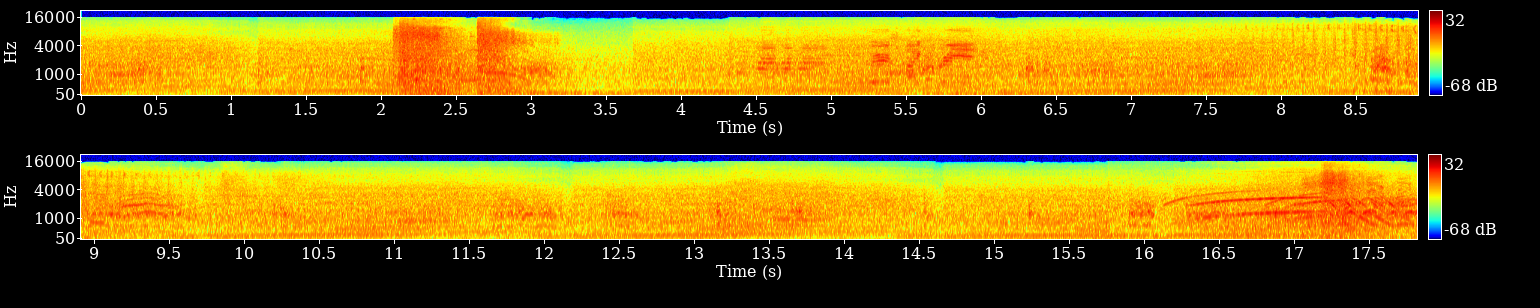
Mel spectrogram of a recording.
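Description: A sports car engine roars as the car speeds along.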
